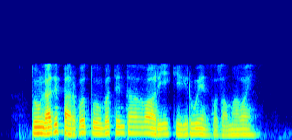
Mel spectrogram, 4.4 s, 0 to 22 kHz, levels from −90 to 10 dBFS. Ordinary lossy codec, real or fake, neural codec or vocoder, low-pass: AAC, 16 kbps; fake; codec, 24 kHz, 0.9 kbps, WavTokenizer, medium speech release version 1; 7.2 kHz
